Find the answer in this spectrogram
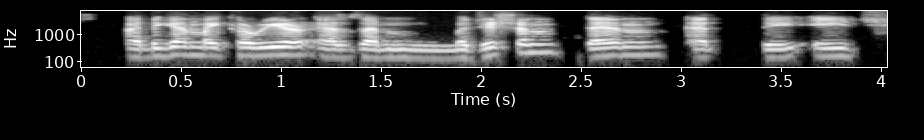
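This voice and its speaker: Speaking very slowly, a man with a Lithuanian accent has a fairly high voice and a bright, sharp tone. The sound is dry and close, with no echo. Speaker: mentalist. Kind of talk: interview. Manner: halting.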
